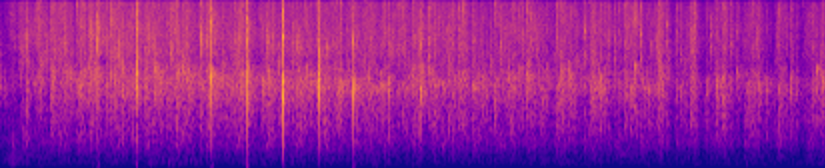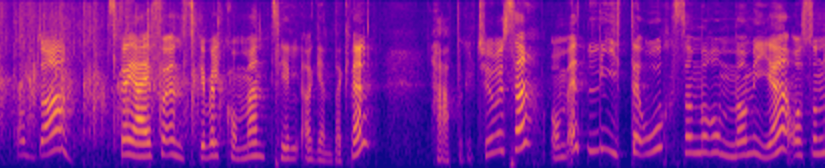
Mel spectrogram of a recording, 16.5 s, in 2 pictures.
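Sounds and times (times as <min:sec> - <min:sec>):
applause: 0:00.0 - 0:10.8
speech: 0:08.5 - 0:12.0, 0:12.6 - 0:16.4.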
